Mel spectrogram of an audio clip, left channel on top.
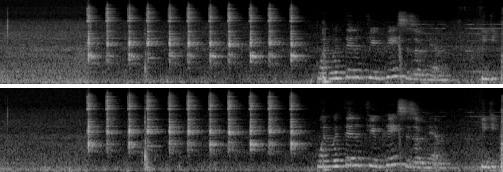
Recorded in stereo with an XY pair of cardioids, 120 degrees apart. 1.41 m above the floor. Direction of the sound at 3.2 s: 45° right.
